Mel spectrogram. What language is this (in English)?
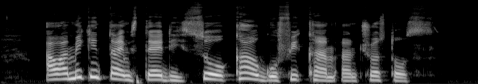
Nigerian Pidgin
